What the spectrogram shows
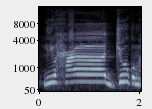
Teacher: ہا کو لمبا کیا جا رہا ہے کیونکہ اس پہ بڑی مد ہے, تین الف کے برابر لمبا کیا جائے گا. لیحاجوکم ہا کو ہم جیم سے بھی ملا رہے ہیں کیونکہ جیم کے اوپر شد ہے.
